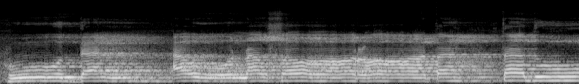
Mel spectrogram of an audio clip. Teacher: Hudan au nasoro bacaan idhar, ya. Fathatain berjumpa hamzah. Jadi membaca hudan harus jelas.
